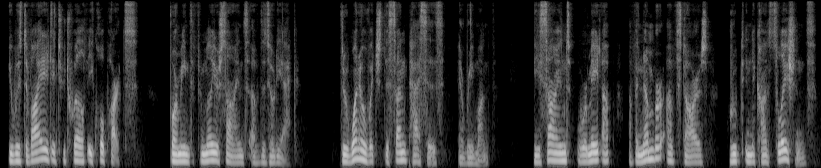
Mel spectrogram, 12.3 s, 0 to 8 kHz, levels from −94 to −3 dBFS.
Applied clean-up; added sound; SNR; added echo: none; none; none; none.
